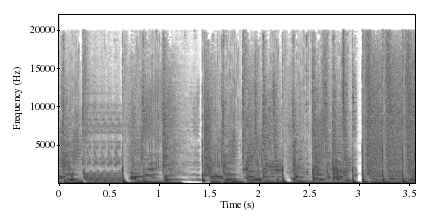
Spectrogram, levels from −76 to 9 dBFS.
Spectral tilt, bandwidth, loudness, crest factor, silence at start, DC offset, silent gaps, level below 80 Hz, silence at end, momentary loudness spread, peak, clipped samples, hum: -3.5 dB/octave; over 20 kHz; -10 LUFS; 8 dB; 0 s; under 0.1%; none; -10 dBFS; 0 s; 4 LU; 0 dBFS; under 0.1%; none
